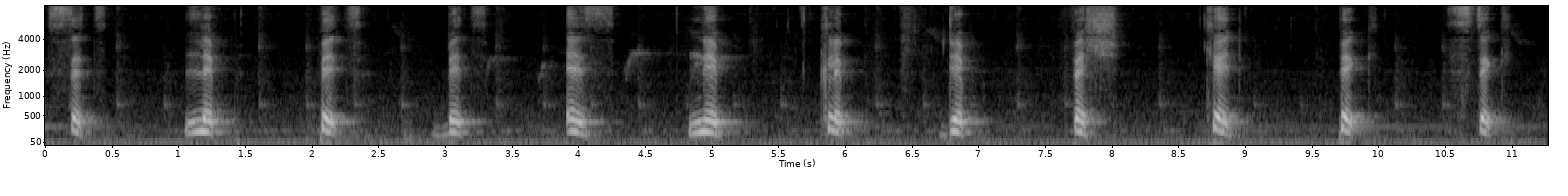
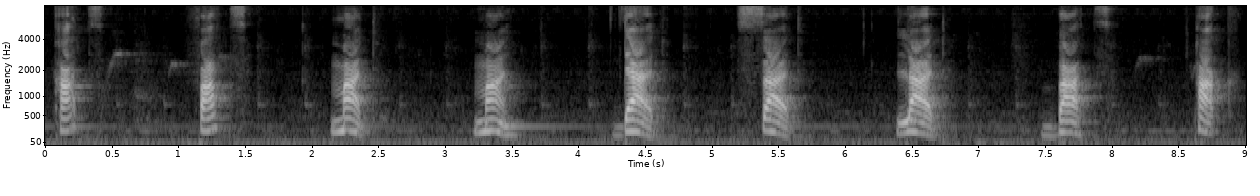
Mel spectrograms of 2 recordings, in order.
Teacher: you pronounce the monophthongs they do not glide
